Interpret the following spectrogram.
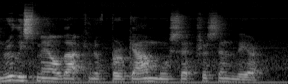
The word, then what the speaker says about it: bergamot: Or bergamot, I should say. Not pergamot. I'm pronouncing it wrong.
